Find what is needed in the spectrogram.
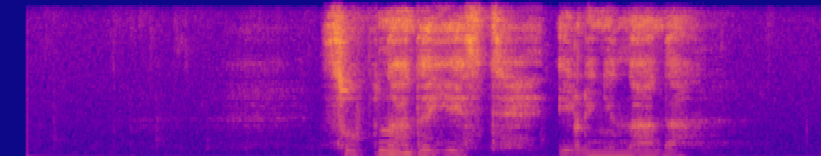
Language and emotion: Russian, sad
